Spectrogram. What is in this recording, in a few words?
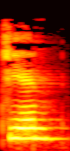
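"chien", Spanish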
